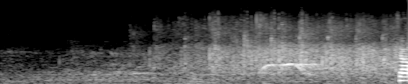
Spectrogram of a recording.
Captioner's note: applause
